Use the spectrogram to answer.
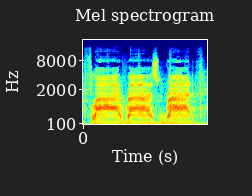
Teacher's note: some southerners smooth the diphthong in words like fly rise and ride but use diphthong in rice and right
